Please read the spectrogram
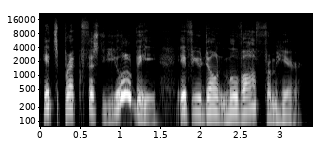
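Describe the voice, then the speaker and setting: A great big tall storybook wife, put on by a man, brusque but motherly. The voice is pushed high and loud, swooping as she scolds and fusses, with a dry close sound. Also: huge pitch swings, a little slow, no room sound, full character voice. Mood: brusque, warning. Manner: high-pitched, exclaiming, scolding and fussing.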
